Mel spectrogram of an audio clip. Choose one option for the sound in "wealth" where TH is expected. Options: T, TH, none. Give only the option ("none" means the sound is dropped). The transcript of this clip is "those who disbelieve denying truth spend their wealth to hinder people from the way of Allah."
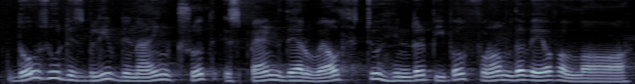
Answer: T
